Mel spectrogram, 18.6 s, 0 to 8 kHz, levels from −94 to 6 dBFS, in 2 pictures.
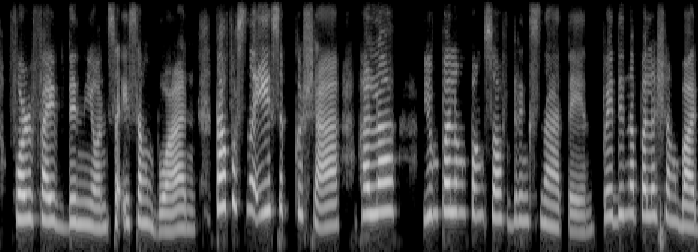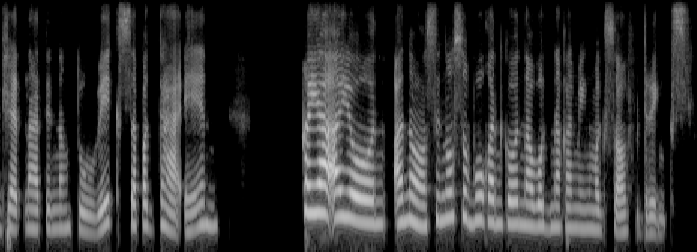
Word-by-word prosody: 4,500 275 -2 +4
din 245 0 -1
yun 200 -2 -4
sa - - -1
isang 245 -2 -2
buwan. 180 +3 +1 0.3
Tapos 410 +2 +5
naisip 360 +3 +1
ko 330 - -2
siya, 215 -2 +1 0.3
"Hala, 345 +3 +6 0.4
yun 320 +2 -3
palang 350 -1 +4
pang 320 -1 -2
soft 285 -2 0
drinks 260 +1 -9
natin 175 -7 -5 0.2
pwede 310 +2 -3
na 335 - +1
pala 315 -1 0
siyang 275 -5 -6
budget 200 -4 +1
natin 185 0 -7
ng 190 +1 -11
2 165 -4 -9
weeks 225 +8 -6
sa 220 - -1
pagkain." 205 +1 -6 1.1
kaya 340 -1 +8
ayun. 255 -6 +3
Ano, 235 -3 +1
sinusubukan 265 -2 -3
ko 235 -1 -2
na 220 -1 -3
wag 215 -3 -4
na 205 +1 -7
kaming 195 -1 -10
mag-soft 165 -3 -7
drinks. 155 - -12
235 Hz, 125 wpm, -23 LUFS, 195-295 Hz, 1.1 s, kaya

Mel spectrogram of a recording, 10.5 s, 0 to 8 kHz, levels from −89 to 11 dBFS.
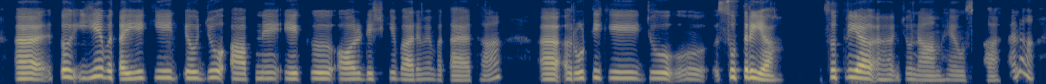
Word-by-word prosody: अ, 200 -2 +5
तो 265 - +7
ये 250 +4 +1
बताइए 225 -2 +3
कि 240 0 0
जो 225 -1 +3
जो 240 +5 0 0.2
आपने 215 +2 -3
एक 205 0 -3 0.3
और 195 +1 +1
डिश 200 +1 -7
के 215 - -7
बारे 175 +1 -1
में 190 0 -13
बताया 160 -2 -5
था 180 +11 -10 0.4
अ, 190 0 +5
रोटी 230 +4 -1
की 220 -1 -3
जो 215 -1 0
अ, 180 -2 -10
सुत्रिया 240 -11 +5 0.5
सुत्रिया 255 -3 +5
अ, 175 -1 -5
जो 190 +2 -13
नाम 160 -2 -6
है 165 -1 -12
उसका, 155 0 -12
है - - -9
ना? - - -5
200 Hz, 170 wpm, -23 LUFS, 180-230 Hz, 0.5 s, तो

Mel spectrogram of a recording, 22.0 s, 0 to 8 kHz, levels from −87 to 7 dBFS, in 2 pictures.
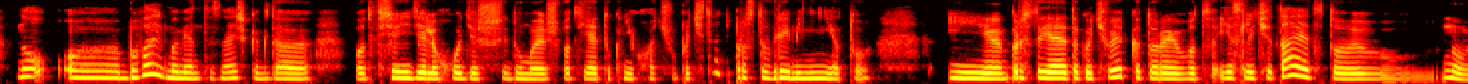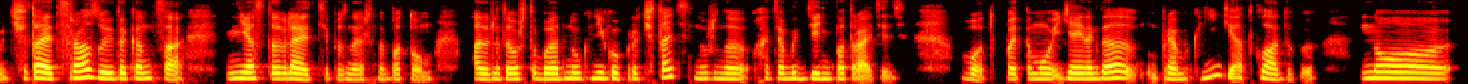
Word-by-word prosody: Ну, 285 0 -1
э, 240 -1 0
бывают 320 +9 +1
моменты, 215 -2 0
знаешь, 220 +2 -4
когда 205 -1 -1 0.3
вот 200 0 -2
всю 230 +3 0
неделю 220 -2 +5
ходишь 205 -1 -3
и - - -5
думаешь, 195 -1 -1
вот 195 0 -7
я 205 - 0
эту 195 - -4
книгу 200 -2 -8
хочу 200 -1 -13
почитать. 390 - -9
Просто 240 -2 -5
времени 220 -2 +3
нету. 200 +4 -6 0.6
И 215 -3 +4
просто 230 0 +1
я 220 -1 +8
такой 215 -1 +1
человек, 265 +7 +2
который, 205 -4 +1
вот, 200 0 -4
если 225 0 +1
читает, 275 +6 +2
то, 205 - 0
в, 195 - -4
ну, 220 -6 -1
читает 220 -1 +4
сразу 235 +1 +3
и 210 - +4
до 210 0 +1
конца, 215 +2 0 0.3
не 215 +1 +3
оставляет 210 -3 +3
типа, 180 -1 -10
знаешь, 180 0 -5
на 185 - -6
потом. 190 +2 -6 0.3
А 195 0 +2
для 195 +1 -2
того, 195 0 +2
чтобы 200 -1 +1
одну 210 +2 +1
книгу 215 -1 -2
прочитать, 245 +8 -3
нужно 210 -2 -2
хотя 210 -1 -4
бы 210 - -1
день 205 0 -1
потратить. 200 - -3 0.4
Вот, 190 -4 -4
поэтому 200 +1 -1
я 210 -1 +2
иногда 215 +3 +3 0.2
прям 195 -1 0
книги 270 +11 -4
откладываю. 190 -3 -3 0.3
Но 220 -2 +3
210 Hz, 175 wpm, -19 LUFS, 200-225 Hz, 0.6 s, я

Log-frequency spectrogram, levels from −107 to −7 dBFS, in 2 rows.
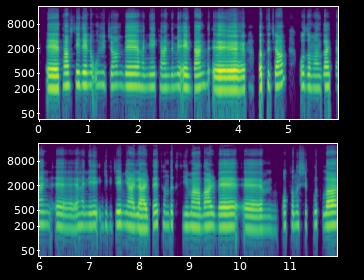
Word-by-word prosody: Eee, 215 0 +6
tavsiyelerine 255 +1 +1
uyacağım 250 -1 -11
ve, 240 0 +2
hani, 230 0 -8
kendimi 230 0 -8
evden, 225 +2 0
eee, 195 0 +8 0.3
atacağım. 245 +4 +2 0.3
O 245 - -4
zaman 220 -2 -8
zaten, 230 -2 -4
eee, 190 -3 -8
hani, 210 0 -9
gideceğim 220 +1 -6
yerlerde 195 0 -2
tanıdık 220 -2 -13
simalar 200 0 -5
ve, 200 +1 0
emm, 175 -2 -7
o 215 - -13
tanışıklıkla, 220 0 -3
220 Hz, 110 wpm, -20 LUFS, 200-235 Hz, 0.3 s, eee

